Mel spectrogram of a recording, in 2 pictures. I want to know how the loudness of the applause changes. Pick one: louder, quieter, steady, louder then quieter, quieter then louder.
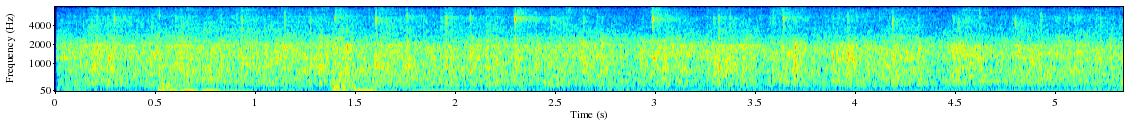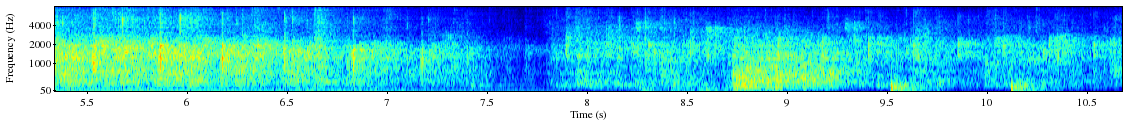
quieter.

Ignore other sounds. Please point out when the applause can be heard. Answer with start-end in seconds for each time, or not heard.
0.0-10.6.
